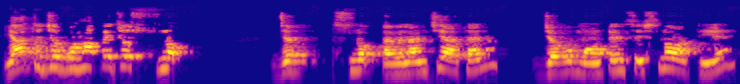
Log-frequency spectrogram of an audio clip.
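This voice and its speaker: A man's voice: high-pitched, moderate pace, dark tone, rough recording. A male physics teacher giving a chatty classroom lecture, asking the class questions and joking as he explains. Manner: chatty, asks the class questions, jokes and digresses.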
